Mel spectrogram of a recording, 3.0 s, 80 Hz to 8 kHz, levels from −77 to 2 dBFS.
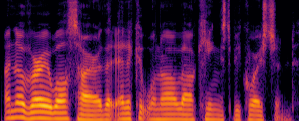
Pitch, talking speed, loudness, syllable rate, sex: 130 Hz, 280 wpm, -17 LUFS, 7.3 syllables/s, male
